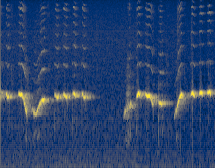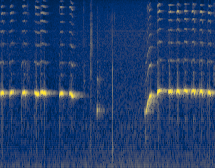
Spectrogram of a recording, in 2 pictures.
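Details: Cockatiel, described as funny and cheeky, gives clear whistled phrases: a dipping note, then runs of steady pulsed whistles on one pitch, broken by short pauses and a sharp click.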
